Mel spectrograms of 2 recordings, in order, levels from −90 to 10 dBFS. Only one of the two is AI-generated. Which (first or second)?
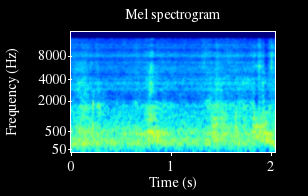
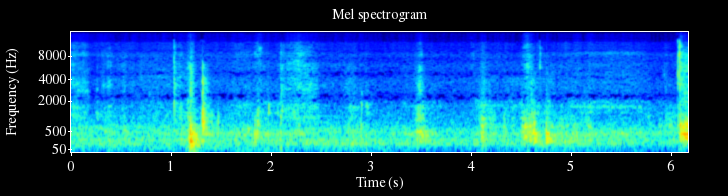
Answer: first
